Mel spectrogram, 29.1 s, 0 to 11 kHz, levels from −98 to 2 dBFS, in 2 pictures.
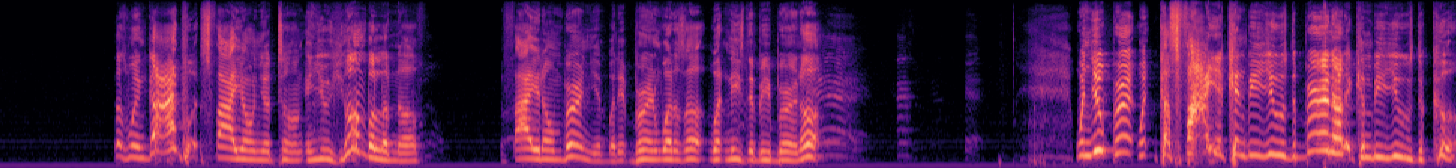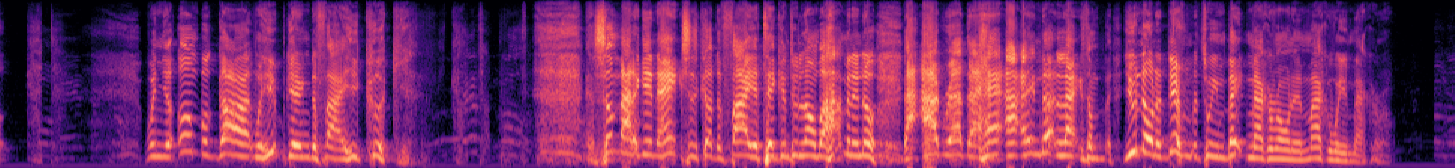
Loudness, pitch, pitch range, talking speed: -16 LUFS, 215 Hz, 170-255 Hz, 190 wpm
